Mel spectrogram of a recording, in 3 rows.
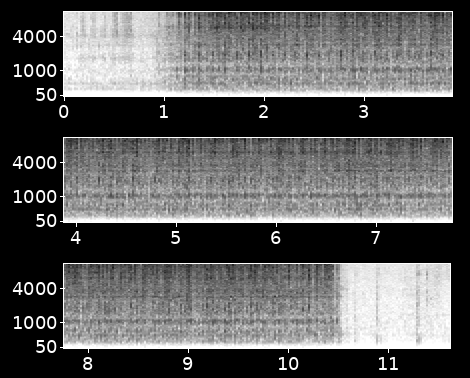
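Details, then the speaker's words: KDAZ 10/620-style transverse vibrating shuttle sewing machine, motor redone after original blew, test run: rapid even mechanical chatter about four beats per second, heavy guttural rather than tinny, no clunks; runs smoothly, bit noisy. "it's got a bit of a heavy guttural sound about it it hasn't got the tinny sound but being a vibrating or a transverse style shuttle possibly is a bit more movement"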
